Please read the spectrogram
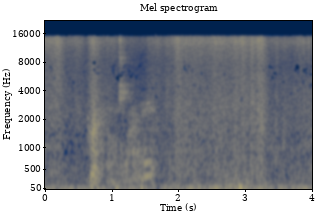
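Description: Plastic shopping bag rustling and crinkling as items are handled and pulled out, with a sharp crinkle about a second in. A faint, short pitched call sounds in the background soon after.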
